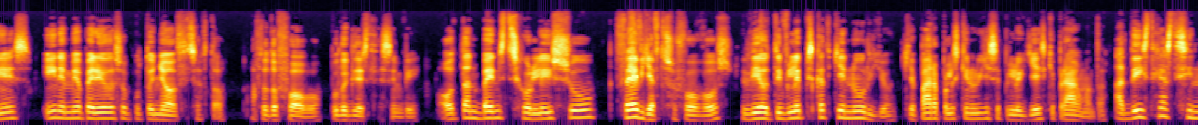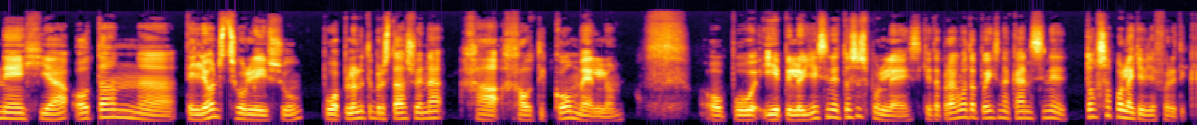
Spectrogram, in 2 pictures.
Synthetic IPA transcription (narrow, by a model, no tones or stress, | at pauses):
iesine̞miɐpe̞ɾio̞ðo̞so̞put̪o̞ɲo̞θi̥sɐft̪o̞̰ | ɐft̪o̞t̪o̞fo̞vo̞puðeɡze̞ɾist̪iθɐ̥siɱvḭ | o̞̰t̪ɐnbe̞nist̪i̥sxo̞lisufe̞vʝiɐft̪o̞so̞fo̞vo̞sðio̞t̪ivle̞pi̥skɐt̪i̥ce̞nuɾʝo̞ce̞pɐɾɐpo̞le̞sce̞nuɾʝe̞se̞pilo̞ʝe̞scepɾɐɣmɐt̪ɐɐ̰nd̪ist̪ixɐst̪i̥sine̞çiɐʔo̞t̪ɐnt̪e̞ʎo̞nist̪i̥sxo̞lisu | puɐplo̞ne̞t̪ebɾo̞st̪ɐsue̞nɐ | xɐxɐo̞t̪iko̞me̞lon | o̞̰puie̞pilo̞ʝe̞sine̞t̪o̞se̞spo̞le̞sce̞t̪ɐpɾɐɣmɐt̪ɐpue̞çiznɐkɐnisine̞t̪o̞sɐpo̞lɐceðʝɐfo̞ɾe̞t̪i̥kɐ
